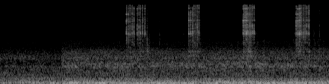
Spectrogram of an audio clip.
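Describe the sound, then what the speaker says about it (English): A small socket ratchet clicks while snugging 8mm bolts on an idle air control valve of a 2000 Mercury Mountaineer 5.0, four quick bursts of close, sharp ratcheting over a steady background hum. "Tighten these 8mm bolts up with a little socket and a ratchet"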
